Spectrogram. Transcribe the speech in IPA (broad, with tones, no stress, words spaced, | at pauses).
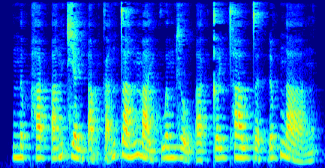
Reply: nə˨˩p̚ha˨˩k̚ ʔa˨˦nt͡ɕɛ˨˩jʔa̰˧˨m ka̰˧˥nt̪a˨˦n ma˨˩jkwə˧mzo̰˧˨wʔa˨˩k̚ t̪ə˧jt̪ʰa˧wt̪ə˨˩t̚ ɗə˦˥p̚na˧˩˨ŋ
